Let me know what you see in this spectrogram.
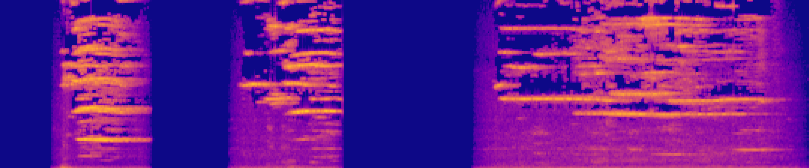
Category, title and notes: Sound effects > Vehicles
Trolley Brakes
The sound of a large trolley's rusty brakes. A harsh, metallic squeak/screech that could be used for the sound of brakes or other machinery, or could maybe serve as a dramatic sting sound effect.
